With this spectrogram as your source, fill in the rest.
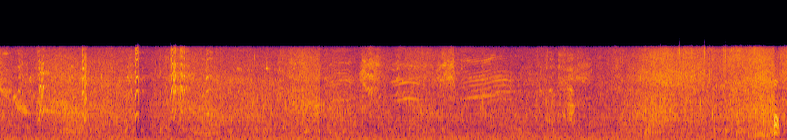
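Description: Cockatoos screech in repeated harsh calls by the Swan River near Bicton Baths, mixed with gull cries over steady outdoor background noise.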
